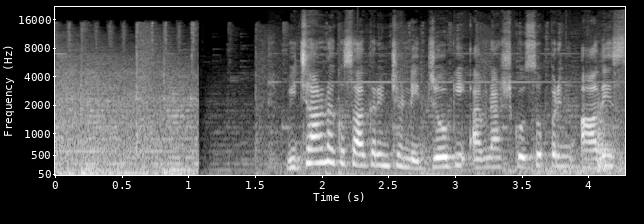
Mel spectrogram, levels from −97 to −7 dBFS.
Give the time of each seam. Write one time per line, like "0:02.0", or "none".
0:01.0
